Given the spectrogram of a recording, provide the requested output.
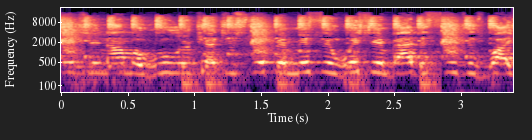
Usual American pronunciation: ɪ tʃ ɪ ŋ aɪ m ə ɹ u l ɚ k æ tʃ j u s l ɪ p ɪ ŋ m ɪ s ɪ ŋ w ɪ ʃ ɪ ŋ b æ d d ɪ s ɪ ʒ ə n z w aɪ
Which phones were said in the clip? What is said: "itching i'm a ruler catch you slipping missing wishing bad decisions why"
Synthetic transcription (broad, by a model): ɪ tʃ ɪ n aɪ m ə ɹ u l ɚ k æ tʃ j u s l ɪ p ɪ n m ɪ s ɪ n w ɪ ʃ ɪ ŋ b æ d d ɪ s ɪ z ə z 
